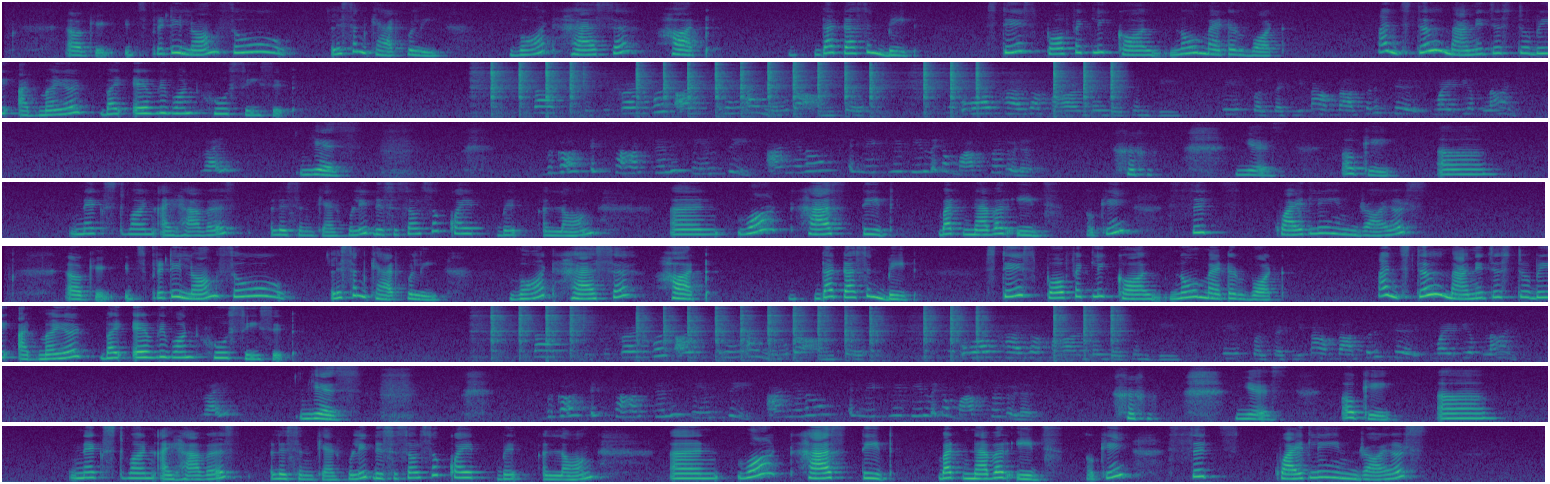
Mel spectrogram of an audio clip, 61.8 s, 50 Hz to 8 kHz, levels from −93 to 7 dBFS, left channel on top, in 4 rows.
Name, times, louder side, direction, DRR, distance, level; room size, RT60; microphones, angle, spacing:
voice 1, 0.6-2.9 3.3-4.6 5.1-7.0 7.9-9.1 10.0-12.7 13.8-18.3 33.9-34.4 34.7-35.0 35.6-35.7 42.0-42.5 42.8-43.7 44.3-44.8 45.3-45.9 47.0-48.7 49.1-52.7 53.1-55.2 55.7-56.9 57.2-57.9 58.3-58.5 59.1-60.6, right 4 dB, 55° right, 0.4 m, -31 dB
sound 1, 20.1-21.3 21.8-24.3 24.7-25.3 26.0-26.7, left 4 dB, 20° left, 1.4 m, -38 dB
voice 2, 20.7-24.1 24.9-27.3 27.7-30.6 32.9-33.3 36.3-41.3, left 1 dB, ahead, 0.8 m, -46 dB
12.0 x 11.0 x 3.0 m
head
